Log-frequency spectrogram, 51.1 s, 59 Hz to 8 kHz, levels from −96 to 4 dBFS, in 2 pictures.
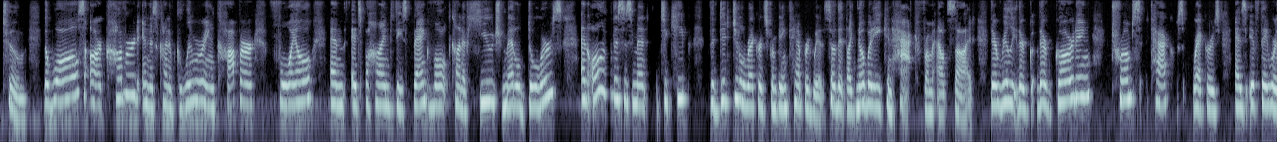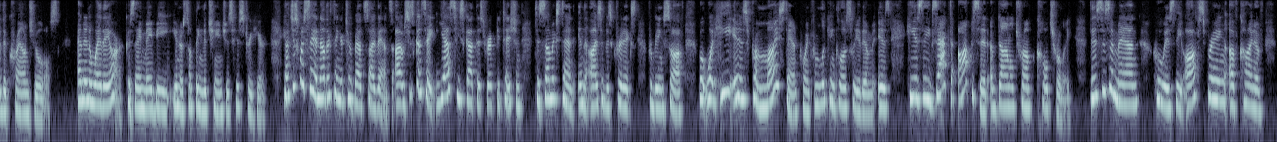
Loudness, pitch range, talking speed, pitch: -21 LUFS, 190-250 Hz, 170 wpm, 210 Hz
